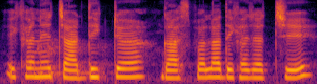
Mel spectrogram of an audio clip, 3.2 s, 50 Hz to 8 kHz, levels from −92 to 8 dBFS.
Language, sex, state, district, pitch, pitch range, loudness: Bengali, female, West Bengal, Alipurduar, 235 Hz, 215-245 Hz, -16 LUFS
